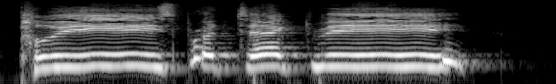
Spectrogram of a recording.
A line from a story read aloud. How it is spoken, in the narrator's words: He called out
